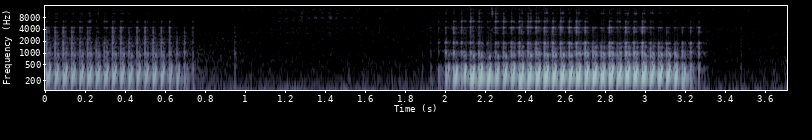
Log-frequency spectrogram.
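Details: Cat's low, throbbing purr, a short loud pulse at first, then a pause with only a faint murmur, followed by a longer, stronger rumbling surge.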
